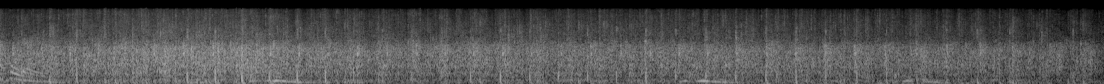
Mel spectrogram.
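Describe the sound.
A crowd applauds steadily for about eleven seconds, a dense, even wash of many hands clapping at a constant loud level, with faint voices mixed underneath; the applause is for two teachers, one of whom has long played Lincoln.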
